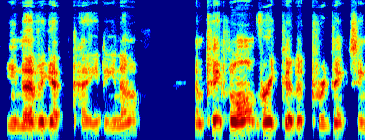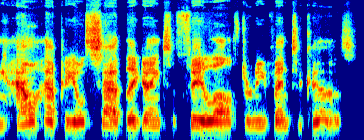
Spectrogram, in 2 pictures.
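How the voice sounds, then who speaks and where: A man's voice: mid-range voice, big pitch swings, fairly quick, vocal fry, fairly bright tone, slightly rough, dry recording, poor audio. A man reading a scripted educational piece aloud as a podcast co-host.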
